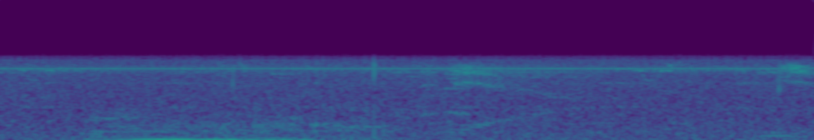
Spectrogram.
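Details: Drooling, slobbering camel at Dew animal farm in Maine making a funny noise: a deep, low rumbling gurgle lasting about a second early on, then quieter background with faint human voices.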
